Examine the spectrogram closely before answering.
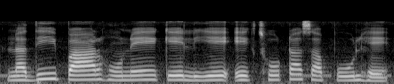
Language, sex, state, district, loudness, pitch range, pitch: Hindi, female, West Bengal, Alipurduar, -17 LUFS, 195-215 Hz, 205 Hz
